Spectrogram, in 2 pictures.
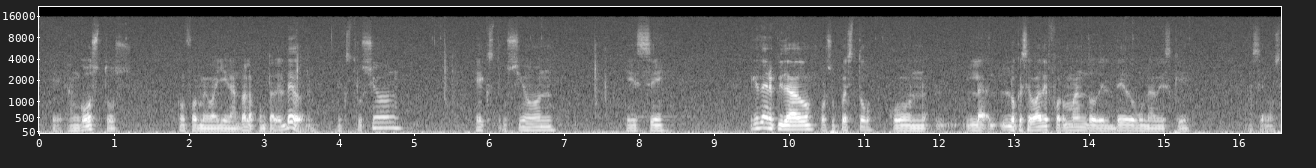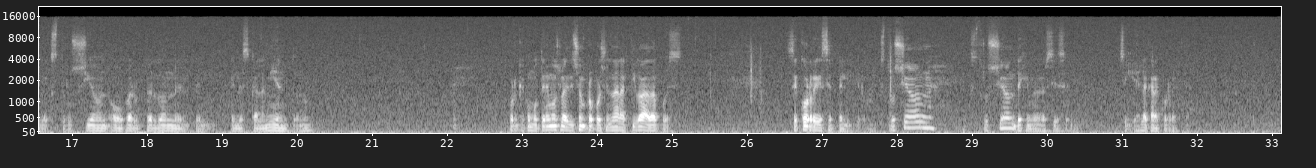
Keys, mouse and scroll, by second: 1.0 right click, 1.4-2.5 drag, 3.4 e, 5.2 click, 5.3 e, 6.5 click, 7.4 s, 8.3-8.6 scroll up 2, 11.1 click, 12.5 click, 13.8 right click, 14.4 right click, 15.3 click, 16.0-16.3 scroll up 1, 16.5 scroll up 1, 17.4 scroll down 1, 18.1 scroll down 1, 20.7 right click, 21.3 click, 23.7 click, 24.1 click, 25.2 right click, 26.0 e, 27.7 click, 27.8 e, 28.9 click, 29.3-32.7 drag, 32.7 scroll up 1.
